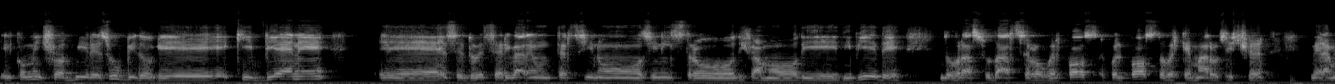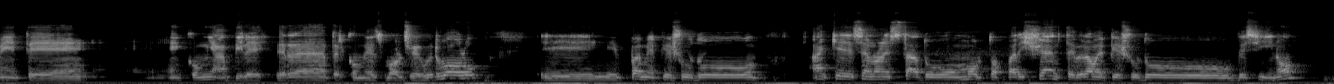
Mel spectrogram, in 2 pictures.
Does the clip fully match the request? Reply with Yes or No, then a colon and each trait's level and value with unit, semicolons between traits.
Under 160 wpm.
Yes: slow, 115 wpm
